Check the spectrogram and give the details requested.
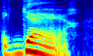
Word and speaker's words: guerre: Guerre, on écrit effectivement G-U-E-R-R-E. Donc vous avez le double R, donc qui ouvre la prononciation du E, et donc c'est la raison pour laquelle vous prononcez guerre.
